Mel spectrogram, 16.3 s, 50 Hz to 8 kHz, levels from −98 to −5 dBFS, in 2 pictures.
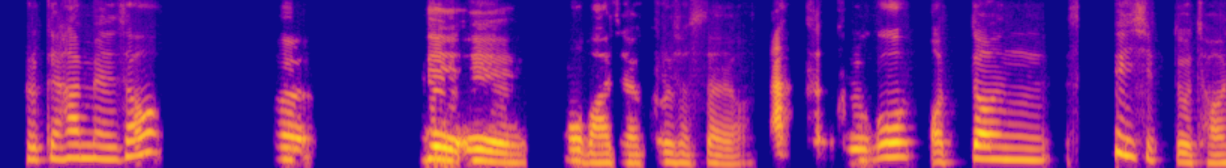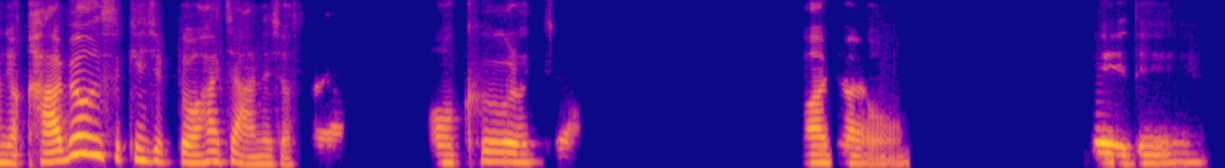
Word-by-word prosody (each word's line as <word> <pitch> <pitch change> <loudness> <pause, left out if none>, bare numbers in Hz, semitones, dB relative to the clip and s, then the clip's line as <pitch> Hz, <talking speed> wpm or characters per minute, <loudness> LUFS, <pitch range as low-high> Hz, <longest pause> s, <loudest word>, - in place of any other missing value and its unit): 그렇게 210 +1 -3
하면서 235 +7 +1 0.8
예. 200 -2 0 0.9
네예. 170 -5 +6 0.3
어 190 -2 +2
맞아요. 155 -2 -1
그러셨어요. 150 -3 -5
아 - - +4
그 - - -11 0.2
그리고 250 +6 +3
어떤 200 +4 +2 0.4
스킨십도 230 - -1
전혀 150 -1 -4
가벼운 280 - +3
스킨십도 185 - -3
하지 175 +2 -4
않으셨어요. 130 -1 -7 0.8
어 150 0 -6
그렇죠. 160 -5 -4 1.5
맞아요. 150 -1 -5 1.2
네네. 160 - -2
170 Hz, 200 characters per minute, -23 LUFS, 155-220 Hz, 1.5 s, 네예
